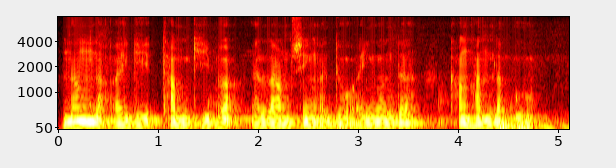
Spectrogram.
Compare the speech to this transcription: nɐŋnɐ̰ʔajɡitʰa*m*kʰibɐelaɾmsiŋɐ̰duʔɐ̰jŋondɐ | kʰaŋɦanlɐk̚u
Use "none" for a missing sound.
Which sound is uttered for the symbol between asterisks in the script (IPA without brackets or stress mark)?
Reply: m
